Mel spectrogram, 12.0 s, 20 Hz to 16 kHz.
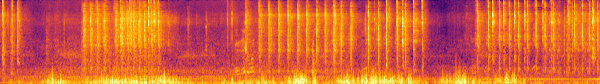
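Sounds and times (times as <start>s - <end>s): airsoft guns firing: 1.6s - 3.4s.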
